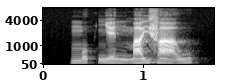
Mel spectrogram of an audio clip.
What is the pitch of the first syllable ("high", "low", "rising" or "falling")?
low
